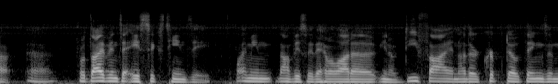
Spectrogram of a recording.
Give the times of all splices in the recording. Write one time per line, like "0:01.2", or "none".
0:02.4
